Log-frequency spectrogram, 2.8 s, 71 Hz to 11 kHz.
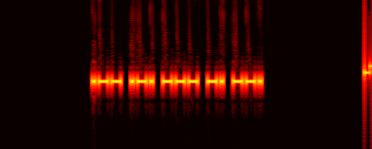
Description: Morse code, heard as a keyed tone, about 53 wpm, 700 Hz. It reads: WRONG
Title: Sentences from Top 900 Words - New Word Drill - 50wpm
